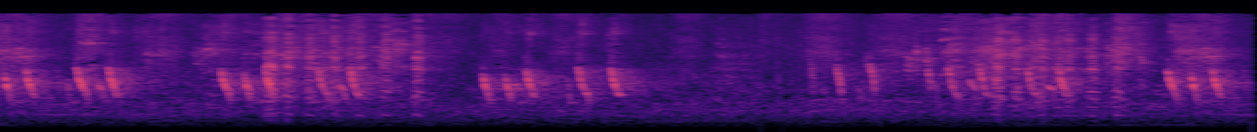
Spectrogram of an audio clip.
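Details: Turquoise-fronted amazon (Amazona aestiva) chick begging while being fed: rapid bursts of harsh, rattling squawks in clusters about once a second, with no other clear sounds.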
